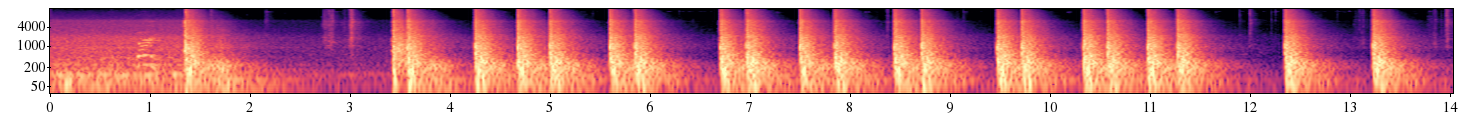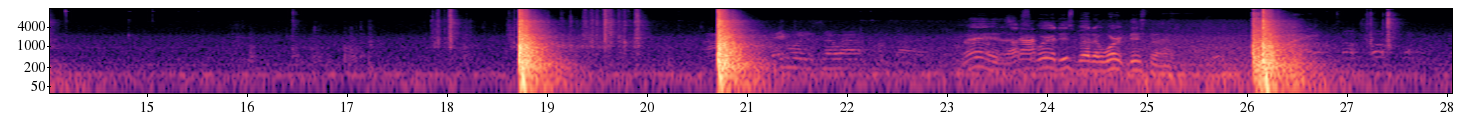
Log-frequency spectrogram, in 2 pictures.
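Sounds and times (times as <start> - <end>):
rifle shots echoing: 1.3 - 2.1, 3.4 - 13.8, 18.7 - 19.2, 20.7 - 21.2, 26.0 - 26.7.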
